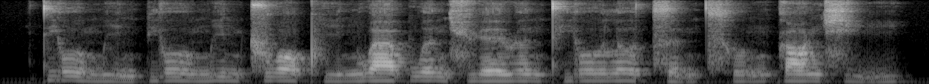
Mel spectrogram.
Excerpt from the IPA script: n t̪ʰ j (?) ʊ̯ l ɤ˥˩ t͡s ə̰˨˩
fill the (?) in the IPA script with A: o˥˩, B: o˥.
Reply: B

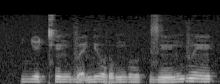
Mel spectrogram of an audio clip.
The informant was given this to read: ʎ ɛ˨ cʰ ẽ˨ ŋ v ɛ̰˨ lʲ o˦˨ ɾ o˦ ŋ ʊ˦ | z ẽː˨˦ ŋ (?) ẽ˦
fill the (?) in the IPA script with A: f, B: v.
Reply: B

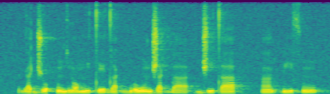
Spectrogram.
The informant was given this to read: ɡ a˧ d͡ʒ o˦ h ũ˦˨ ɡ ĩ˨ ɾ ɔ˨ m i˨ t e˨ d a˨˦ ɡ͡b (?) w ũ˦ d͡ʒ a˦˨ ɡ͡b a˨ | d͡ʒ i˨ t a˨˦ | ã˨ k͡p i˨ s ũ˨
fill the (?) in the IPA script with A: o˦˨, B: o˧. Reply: B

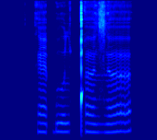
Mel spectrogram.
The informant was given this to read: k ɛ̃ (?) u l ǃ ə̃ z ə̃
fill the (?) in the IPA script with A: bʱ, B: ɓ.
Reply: B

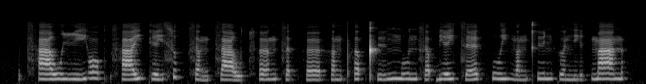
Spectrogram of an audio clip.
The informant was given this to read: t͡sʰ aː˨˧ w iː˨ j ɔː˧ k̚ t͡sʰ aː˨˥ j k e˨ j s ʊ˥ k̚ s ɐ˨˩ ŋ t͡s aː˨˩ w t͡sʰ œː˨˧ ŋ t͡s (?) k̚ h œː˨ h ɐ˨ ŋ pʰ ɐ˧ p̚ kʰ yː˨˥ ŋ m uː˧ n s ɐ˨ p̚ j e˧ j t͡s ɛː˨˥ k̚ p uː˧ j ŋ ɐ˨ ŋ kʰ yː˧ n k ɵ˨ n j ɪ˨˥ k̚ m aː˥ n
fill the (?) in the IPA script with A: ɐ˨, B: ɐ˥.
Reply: A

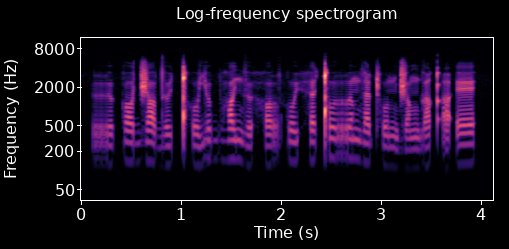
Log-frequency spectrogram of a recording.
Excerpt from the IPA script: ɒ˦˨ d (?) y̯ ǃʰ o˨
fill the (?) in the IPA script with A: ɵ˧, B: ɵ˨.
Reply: B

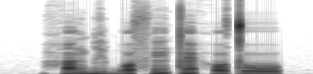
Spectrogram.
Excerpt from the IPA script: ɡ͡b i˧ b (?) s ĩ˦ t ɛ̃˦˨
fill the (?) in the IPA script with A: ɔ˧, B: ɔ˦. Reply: B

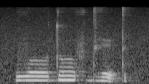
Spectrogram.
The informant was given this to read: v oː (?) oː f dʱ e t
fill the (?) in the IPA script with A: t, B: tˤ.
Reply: A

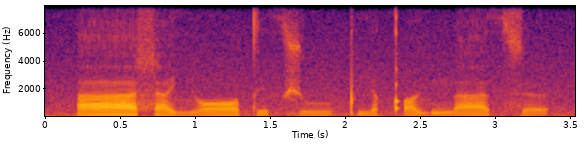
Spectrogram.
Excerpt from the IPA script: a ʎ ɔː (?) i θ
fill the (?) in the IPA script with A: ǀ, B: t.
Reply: B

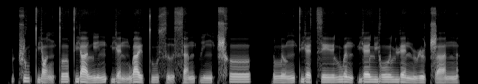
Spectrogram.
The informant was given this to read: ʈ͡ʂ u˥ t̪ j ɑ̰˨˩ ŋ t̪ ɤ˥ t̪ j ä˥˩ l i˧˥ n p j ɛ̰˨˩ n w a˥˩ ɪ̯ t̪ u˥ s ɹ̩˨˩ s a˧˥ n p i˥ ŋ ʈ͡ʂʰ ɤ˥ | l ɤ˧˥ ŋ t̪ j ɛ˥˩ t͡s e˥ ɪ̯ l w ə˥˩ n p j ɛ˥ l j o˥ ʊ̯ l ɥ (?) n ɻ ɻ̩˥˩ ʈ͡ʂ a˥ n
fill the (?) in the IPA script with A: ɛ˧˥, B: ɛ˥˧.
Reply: B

